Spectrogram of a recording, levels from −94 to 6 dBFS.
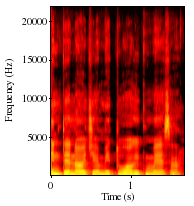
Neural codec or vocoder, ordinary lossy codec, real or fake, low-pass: none; none; real; none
